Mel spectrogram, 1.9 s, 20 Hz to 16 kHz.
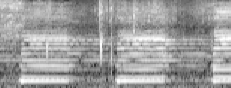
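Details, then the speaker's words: Nissan S14 drift car on the drive home, smoke from the dash: horn sounds in repeated blasts about every 0.8 s with nobody pressing it; wiring harness under the dash rubbed through with exposed wires, shorting. "no, yeah, it's got to be in here, like where the harness is. Yeah. You rub through the harness."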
